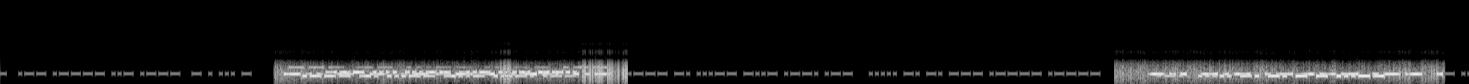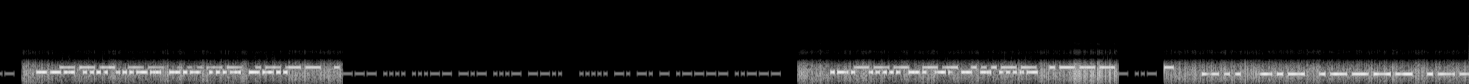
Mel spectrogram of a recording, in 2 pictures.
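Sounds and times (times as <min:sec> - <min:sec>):
morse code beeps: 0:02.8 - 0:06.2, 0:11.5 - 0:14.4, 0:15.0 - 0:18.1, 0:23.0 - 0:29.3.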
